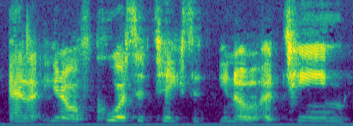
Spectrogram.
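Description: Bright-voiced woman in her fifties, rambling. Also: on the low side, steady tone, fairly quick, rough recording. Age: 50s. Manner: rambling, upbeat, many restarts. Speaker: podcast guest. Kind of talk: casual chat.

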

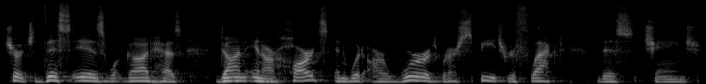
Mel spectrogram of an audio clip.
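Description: A middle-aged man from the American Midwest with a Midwestern accent slightly softened by the South, preaching a sermon, reading scripture in an earnest way and tossing in "right?" to the congregation. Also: fairly high pitch, slow pace, breathy edge. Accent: Midwestern, a little softened by the South. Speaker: pastor.

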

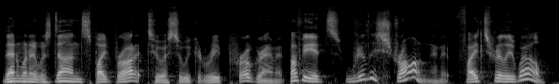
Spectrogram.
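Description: A man's voice: medium pitch, very animated, brisk, pitched above the performer's own voice. A man voicing an eager young woman who explains everything in a rush, in a read-aloud story.

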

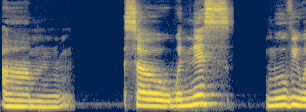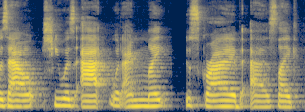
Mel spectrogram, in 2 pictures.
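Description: This is a woman co-hosting a casual movie podcast, working her way through the cast list. She talks at a leisurely, drawn-out pace and leans on "um" fillers as she checks her notes. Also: medium pitch, fairly even intonation. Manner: unhurried, many "um" fillers, running through notes. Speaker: podcast co-host. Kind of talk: casual chat about a film's cast.

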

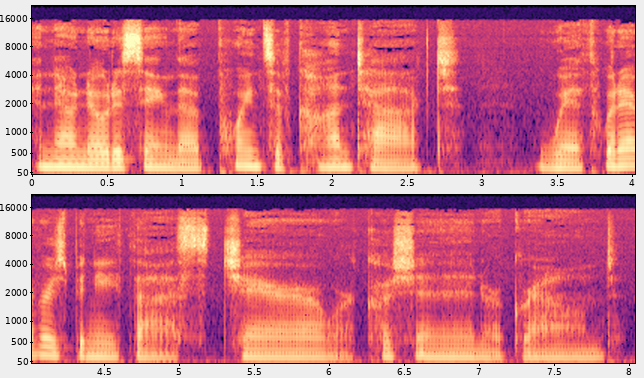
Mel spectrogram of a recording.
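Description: A woman guiding a mindfulness meditation in a gentle, unhurried way, leaving long pauses between instructions. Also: low voice, flat delivery, vocal fry, dry recording. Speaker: guided meditation leader.

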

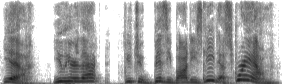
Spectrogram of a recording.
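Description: A woman's voice: sits high, huge pitch swings, slow, vocal fry, full character voice. A woman playing a sassy, no-nonsense small-town snack seller in a comic audio drama, blunt and teasing with a Southern US accent. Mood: indignant.

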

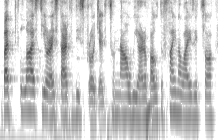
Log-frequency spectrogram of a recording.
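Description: Guest, woman, 30s; low-ish warm chat, filler-heavy. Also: steady tone, moderate pace, faint music behind. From Serbia. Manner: chatty, laughs often, many fillers. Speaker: guest, coach and entrepreneur. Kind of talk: casual conversational interview.

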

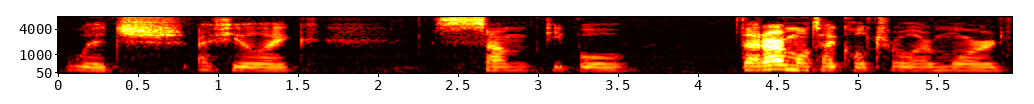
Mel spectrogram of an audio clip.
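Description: Young woman, low pitch, flat intonation, hesitant, casual interview storytelling. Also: takes it slowly, slight background noise. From Los Angeles, USA. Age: 20s. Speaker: interview guest. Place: recording studio.

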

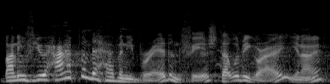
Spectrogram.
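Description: A man's voice: on the high side, huge pitch swings, a little fast. A man preaching a conversational sermon in an informal way, acting out dialogue in everyday words. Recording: long hall reverb.

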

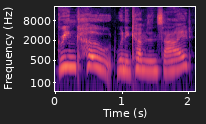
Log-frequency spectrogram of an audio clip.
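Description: A woman's voice: high voice, measured pace, a little mellow. A woman co-hosting a podcast, chatting casually, questioning and interjecting as she reacts. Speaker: podcast co-host. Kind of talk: casual chat, reacting to comics.

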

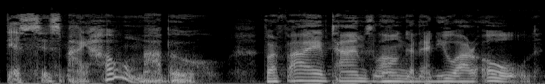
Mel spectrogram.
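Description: A man voicing an ancient, sinister old cave woman from a comic with a strained, grating, slow voice. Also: medium pitch, fairly bright tone, big-room sound. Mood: ominous. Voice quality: strained, grating, shards-of-glass rasp.

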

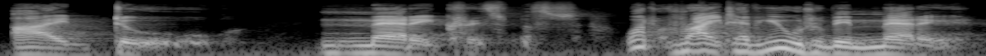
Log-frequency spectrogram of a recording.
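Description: Man voicing a bitter old miser for a storybook, snapping, lively pitch. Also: slow, exaggerated voice. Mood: scornful. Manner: snapping, scornful. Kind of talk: storybook character reading.

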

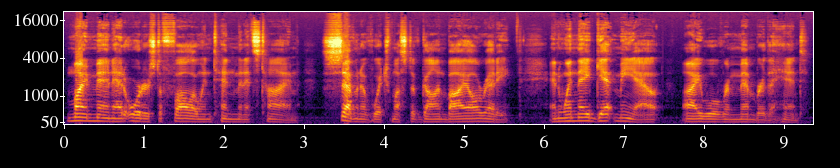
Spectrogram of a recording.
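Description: A man's voice: sits low, normal speed, fairly bright tone. A man voicing a proud, indignant landowner who retorts fiercely to his enemy in a storybook reading. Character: proud, fierce landowner pinned down, defying a poacher.

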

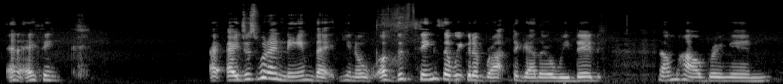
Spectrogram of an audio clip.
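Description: A woman's voice: lowish voice, normal speed, poor audio. A woman in a casual conversation, thinking aloud with frequent restarts and light laughter.

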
